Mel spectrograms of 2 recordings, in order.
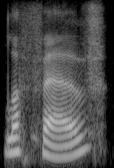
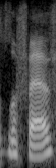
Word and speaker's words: LeFevre: are sure hi uh my name is LeFevre there's some silent letters in there oh no no but it's uh it's manageable LeFevre I live here in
